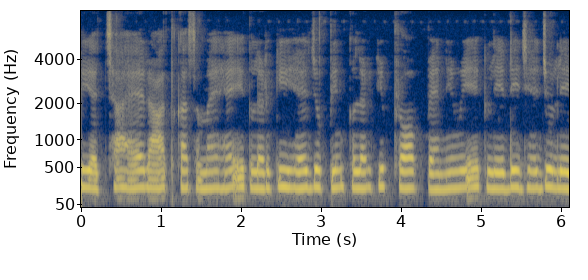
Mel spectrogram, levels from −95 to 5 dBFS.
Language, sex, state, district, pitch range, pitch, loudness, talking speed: Hindi, female, Delhi, New Delhi, 205-225 Hz, 215 Hz, -14 LUFS, 205 wpm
